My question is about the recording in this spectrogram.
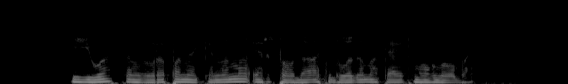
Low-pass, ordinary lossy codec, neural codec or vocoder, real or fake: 3.6 kHz; Opus, 24 kbps; codec, 16 kHz, 4 kbps, X-Codec, WavLM features, trained on Multilingual LibriSpeech; fake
